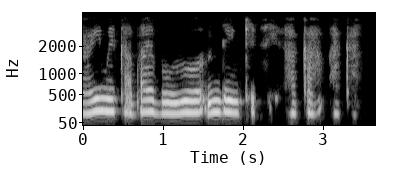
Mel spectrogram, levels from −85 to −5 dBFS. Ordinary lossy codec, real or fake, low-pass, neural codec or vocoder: none; fake; 3.6 kHz; codec, 16 kHz, 8 kbps, FreqCodec, larger model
